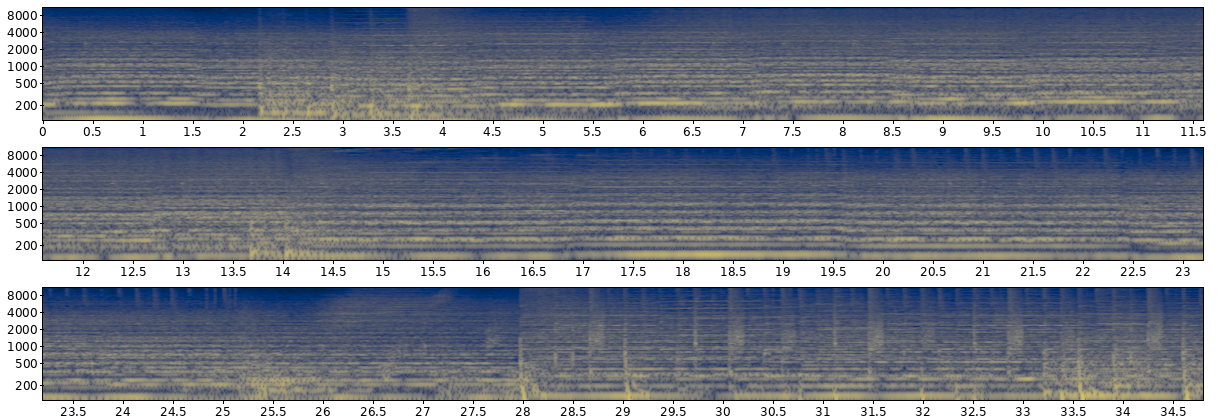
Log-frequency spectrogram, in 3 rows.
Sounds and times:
Music: 0.0 - 34.8.

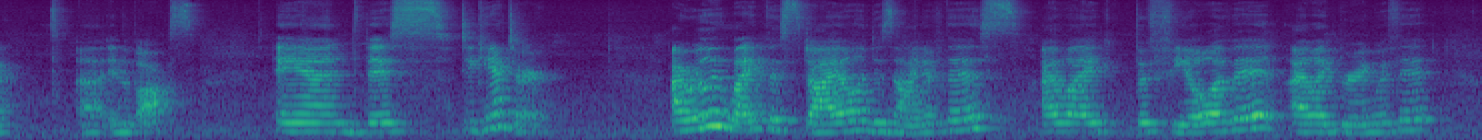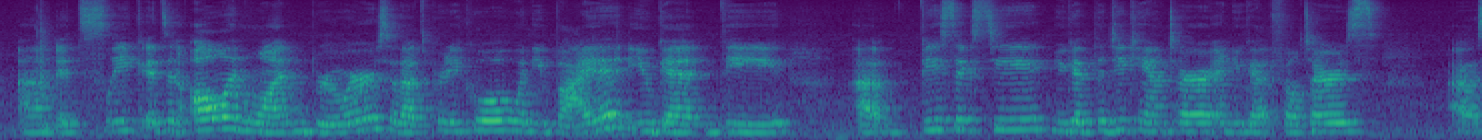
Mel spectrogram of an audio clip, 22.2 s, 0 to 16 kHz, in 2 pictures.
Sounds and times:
Speech: 0.0 - 1.5, 2.1 - 4.2, 5.0 - 22.2.

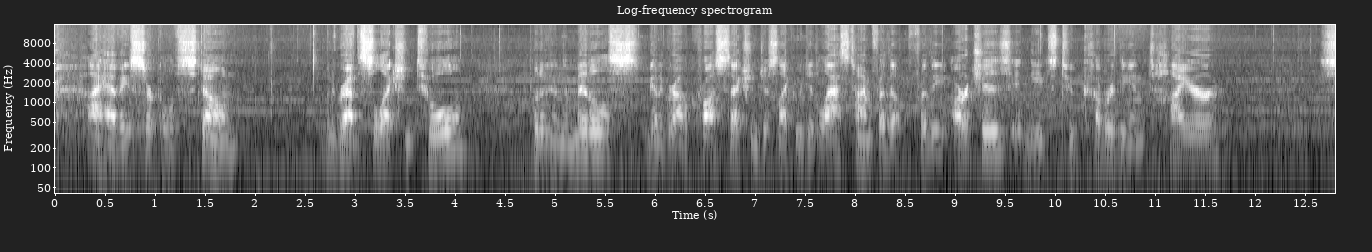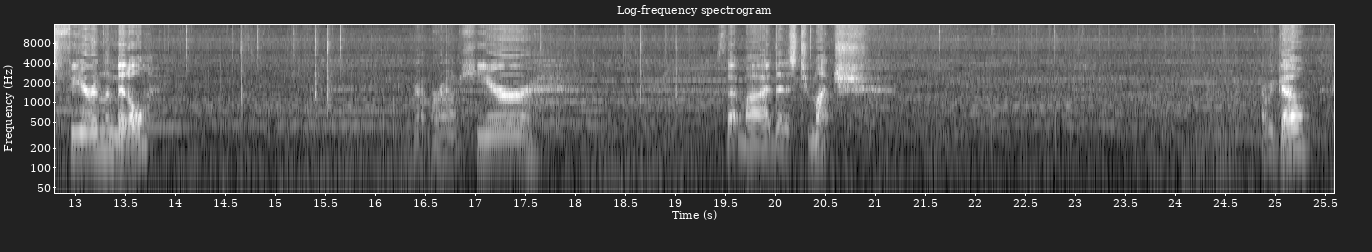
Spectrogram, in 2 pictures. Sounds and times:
Music: 0.0 - 25.5
Speech: 0.3 - 1.8, 2.6 - 4.1, 4.8 - 11.7, 12.7 - 13.8, 16.3 - 17.7, 19.5 - 21.1, 24.9 - 25.4.

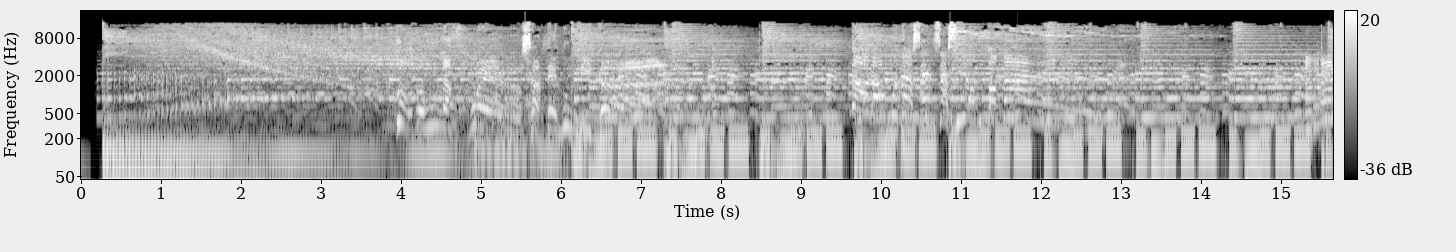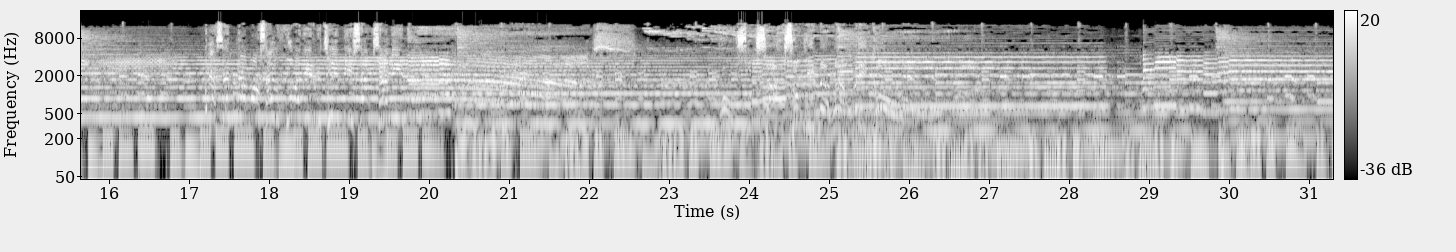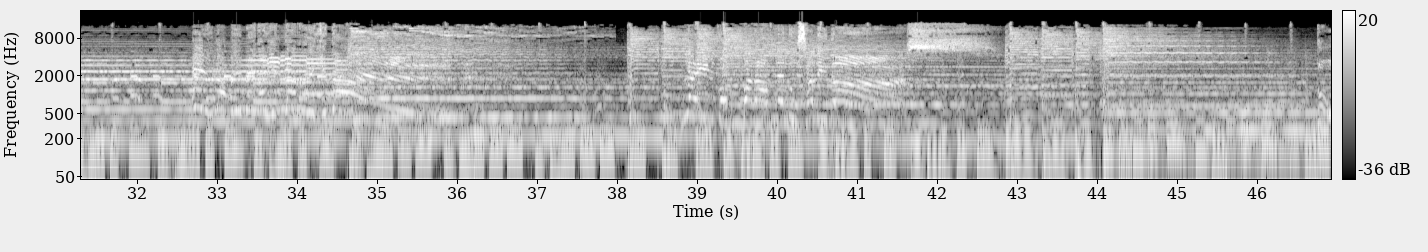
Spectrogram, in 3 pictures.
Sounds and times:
Music: 0.0 - 46.9.

